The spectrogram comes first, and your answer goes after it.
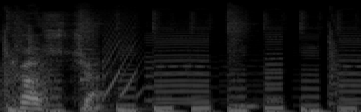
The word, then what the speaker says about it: Kostucha: Alright, my subtle nods and attempts to repeat the name but using the correct pronunciation has failed, so I'm going to just straight up say that it is in fact Kostucha.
